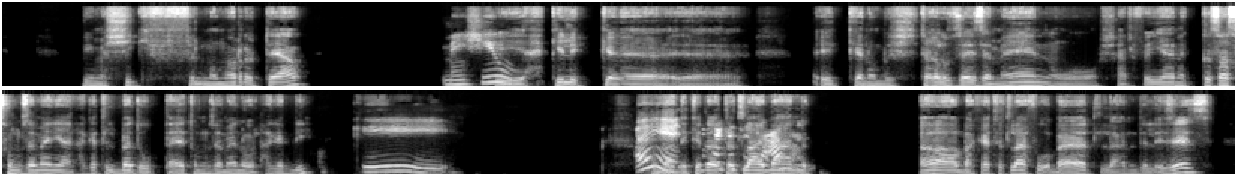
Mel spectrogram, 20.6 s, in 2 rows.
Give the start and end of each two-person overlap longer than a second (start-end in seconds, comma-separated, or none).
15.7-17.0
